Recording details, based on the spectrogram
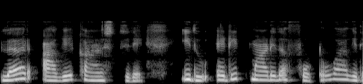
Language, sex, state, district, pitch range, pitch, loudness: Kannada, female, Karnataka, Dharwad, 185-225 Hz, 205 Hz, -18 LUFS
